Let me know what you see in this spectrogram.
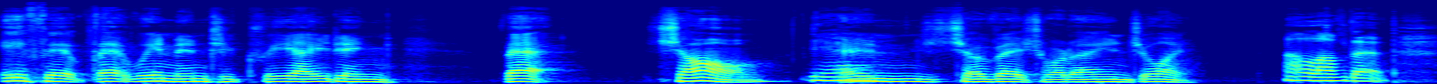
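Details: Dysarthria in an adult man born with cerebral palsy, a physical disability affecting how messages travel around his body; he was told walking and talking would be his biggest challenges.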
